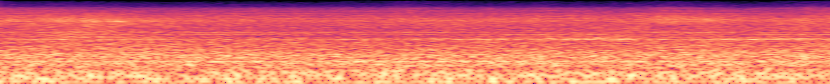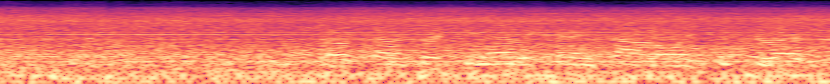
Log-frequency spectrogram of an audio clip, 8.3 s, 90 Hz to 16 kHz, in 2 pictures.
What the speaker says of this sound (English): And we have JetBlue taking off right now on A321.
